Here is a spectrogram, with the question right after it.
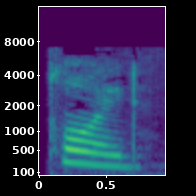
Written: ploid

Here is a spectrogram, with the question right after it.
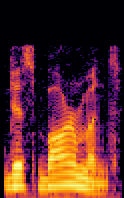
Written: disbarment

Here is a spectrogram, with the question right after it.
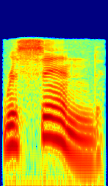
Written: rescind

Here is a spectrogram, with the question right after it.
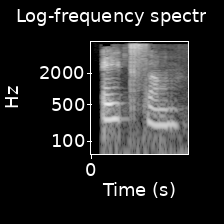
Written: eightsome

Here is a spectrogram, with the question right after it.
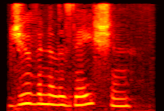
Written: juvenilization

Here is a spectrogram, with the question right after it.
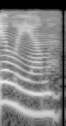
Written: ileum

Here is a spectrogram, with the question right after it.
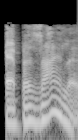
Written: epixylous

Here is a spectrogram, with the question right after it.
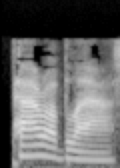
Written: parablast

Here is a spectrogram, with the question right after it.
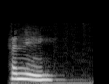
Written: henny

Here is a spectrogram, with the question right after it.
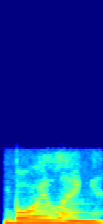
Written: boiling

